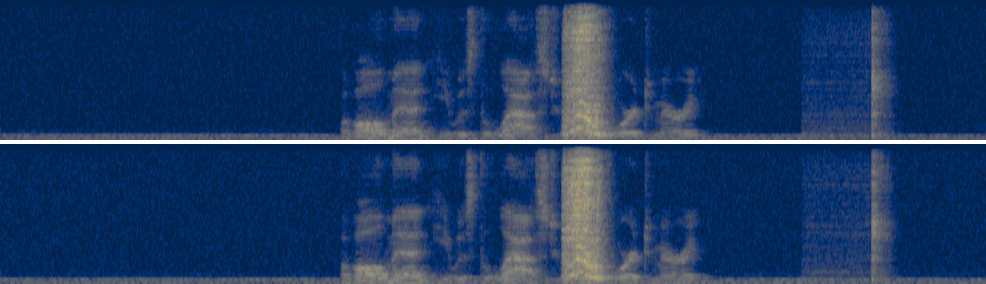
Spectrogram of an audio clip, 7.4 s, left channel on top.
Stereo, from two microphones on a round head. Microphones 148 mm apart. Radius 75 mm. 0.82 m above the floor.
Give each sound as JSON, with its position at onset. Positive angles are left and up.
{"t": 2.5, "sound": "a man speaking", "side_deg": -40, "distance_m": 2.5}
{"t": 4.2, "sound": "a zipper", "side_deg": -65, "distance_m": 2.5}
{"t": 6.0, "sound": "writing", "side_deg": 5, "distance_m": 1.8}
